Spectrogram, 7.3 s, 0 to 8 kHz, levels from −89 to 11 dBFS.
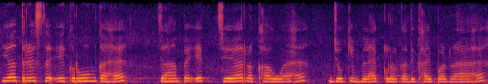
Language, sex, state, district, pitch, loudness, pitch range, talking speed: Hindi, female, Jharkhand, Garhwa, 280 Hz, -15 LUFS, 265-300 Hz, 180 wpm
